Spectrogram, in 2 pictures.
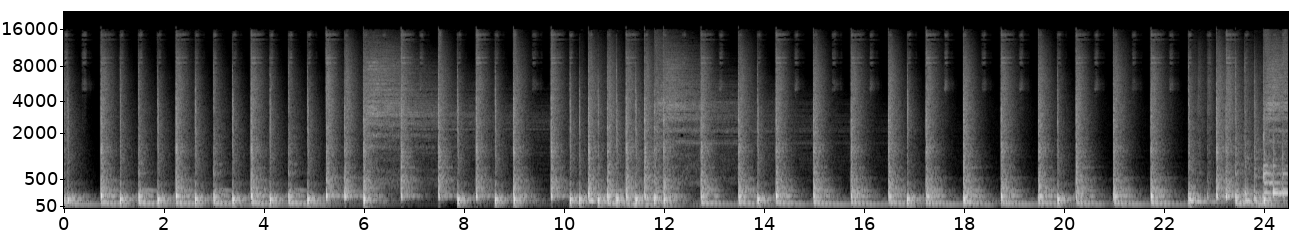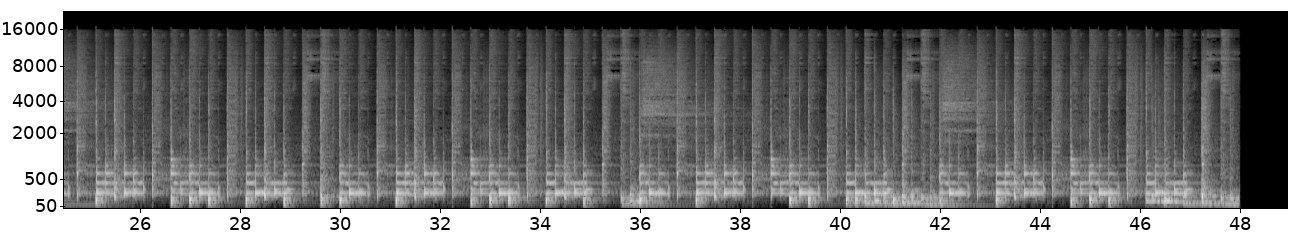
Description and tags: Midnight Drum 88bpm
Slow heavy rock drums 88bpm. good slow rock jams. Drums with add congos
88bpmm, congo, heavy, rock, Slow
